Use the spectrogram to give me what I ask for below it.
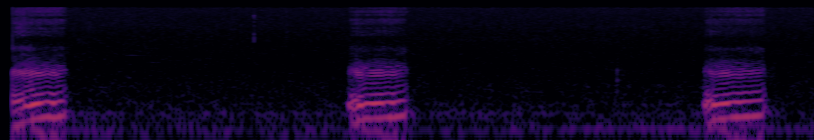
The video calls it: Shih Tzu snoring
